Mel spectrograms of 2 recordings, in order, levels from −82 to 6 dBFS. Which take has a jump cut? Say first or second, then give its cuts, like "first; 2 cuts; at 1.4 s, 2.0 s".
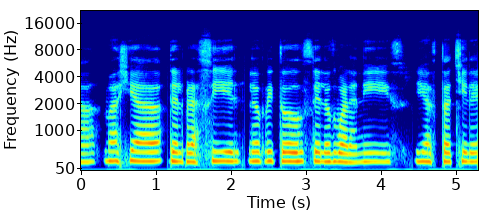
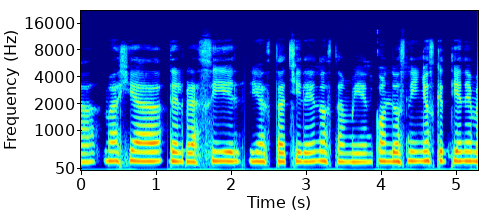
second; 1 cut; at 2.2 s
